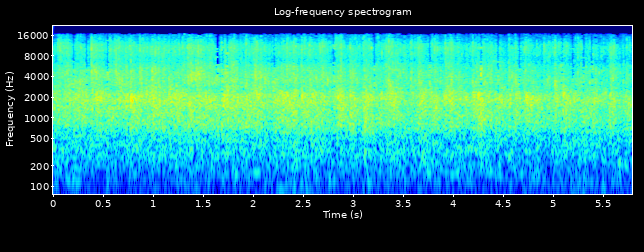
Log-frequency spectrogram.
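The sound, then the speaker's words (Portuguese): An audience applauds the Lord loudly and steadily, a dense wash of many hands clapping with no pauses, continuing at an even intensity throughout without any voices standing out. “Vamos aplaudir ao Senhor bem forte.”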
